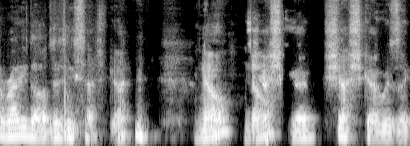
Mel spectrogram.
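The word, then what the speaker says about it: Šeško: This is how you pronounce it, Sheshko, not Sesko, Sheshko.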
